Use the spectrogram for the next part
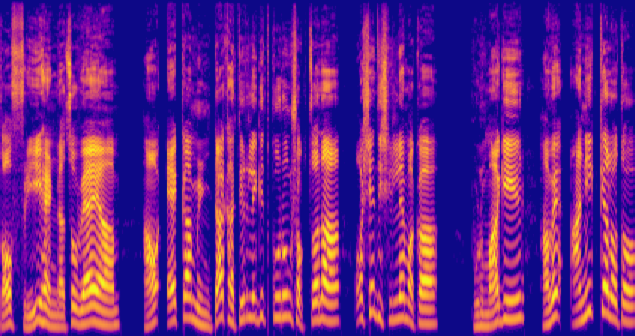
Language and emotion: Goan Konkani, surprised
